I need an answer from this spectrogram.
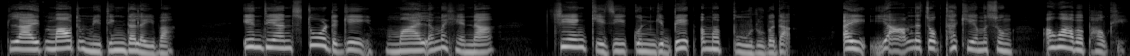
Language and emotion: Manipuri, sad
